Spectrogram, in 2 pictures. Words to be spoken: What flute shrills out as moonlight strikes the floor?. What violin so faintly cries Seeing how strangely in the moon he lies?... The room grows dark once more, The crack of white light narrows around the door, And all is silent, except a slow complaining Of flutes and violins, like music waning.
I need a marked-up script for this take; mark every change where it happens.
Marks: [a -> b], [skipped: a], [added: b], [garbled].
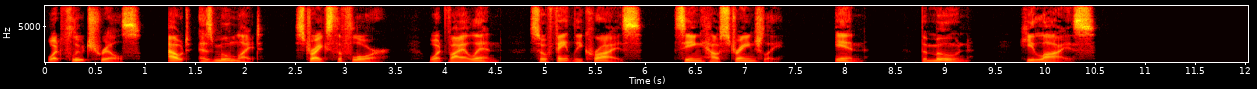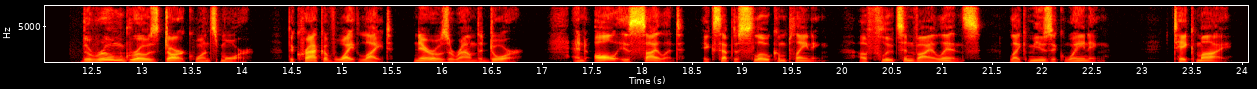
What flute shrills out as moonlight strikes the floor?. What violin so faintly cries Seeing how strangely in the moon he lies?... The room grows dark once more, The crack of white light narrows around the door, And all is silent, except a slow complaining Of flutes and violins, like music waning. [added: Take my]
